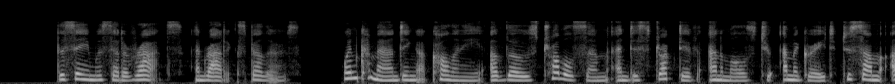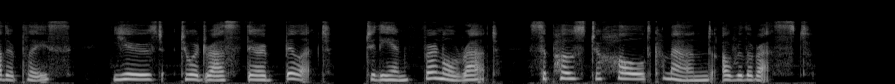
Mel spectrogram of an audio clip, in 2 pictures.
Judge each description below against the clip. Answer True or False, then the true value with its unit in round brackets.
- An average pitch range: True (3.4 semitones)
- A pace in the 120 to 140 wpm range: True (135 wpm)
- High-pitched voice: True (210 Hz)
